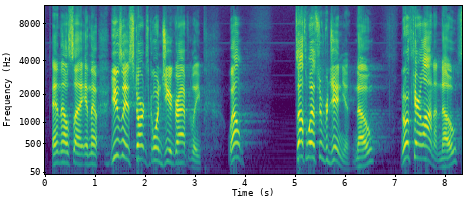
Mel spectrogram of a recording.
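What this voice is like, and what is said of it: Southern US accent. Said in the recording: “I'm from Alabama. Now, you might not have been able to tell that by my accent.”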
